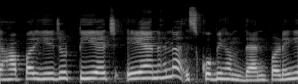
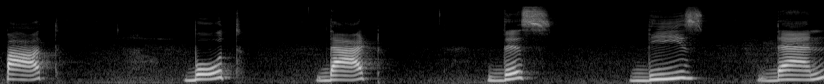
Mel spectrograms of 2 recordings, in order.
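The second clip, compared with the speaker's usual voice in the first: one word at a time, rising tune, long pauses; word-list read-aloud; much slower than usual. Shown as a demonstration. Teacher rereads the spellings for practice, word by word. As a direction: isolate each word clearly, lifting the end. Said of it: "फिर से इन spellings को read".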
